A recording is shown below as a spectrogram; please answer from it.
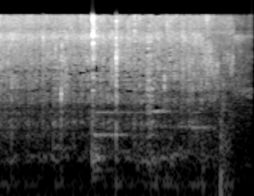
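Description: Hilsa fish from the Padma river fries in oil in a pan, giving a continuous close sizzle and crackle broken by a few spatters and light scraping clicks of a spatula.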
